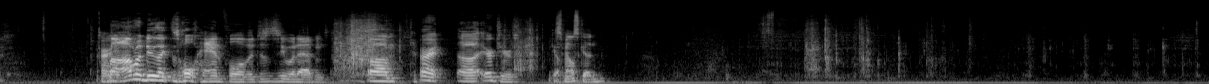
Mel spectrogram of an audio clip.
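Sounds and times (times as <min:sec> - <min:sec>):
low steady hum: 0:00.0 - 0:12.0
popcorn crunching and chewing: 0:07.5 - 0:12.0.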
